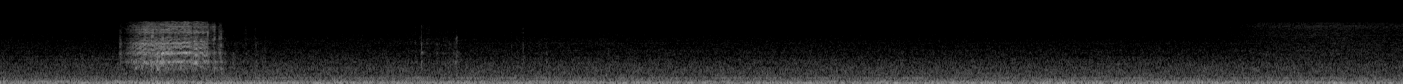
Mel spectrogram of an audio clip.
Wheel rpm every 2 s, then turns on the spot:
30, 10, 10, 0, 0, 0, 0.
0-4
